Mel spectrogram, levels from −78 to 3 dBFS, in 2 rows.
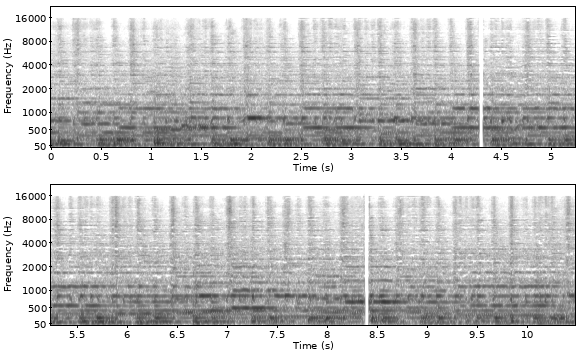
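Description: At 4.29 s the audio cuts out in a digital broadcast dropout, going silent through a fade of about 3 ms and returning at 4.38 s. The same fault recurs from 8.38 to 8.48 s. In each case the receiver muted while it lacked good data. The roughly 43 ms of lost programme points to a single discarded frame. The material sent during those holes is gone, heard as brief clean gaps, not noise.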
